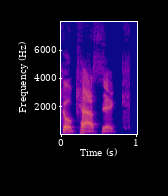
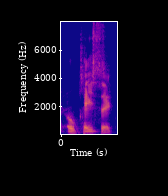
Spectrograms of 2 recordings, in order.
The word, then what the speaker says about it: Ocasek: I did get to meet Rick Ocasek, which I just learned last year. That's how you say his name. I've said it Ocasek all my whole life.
